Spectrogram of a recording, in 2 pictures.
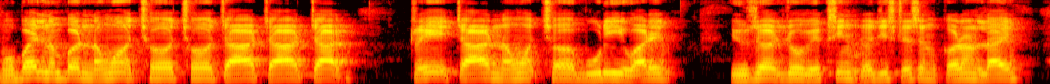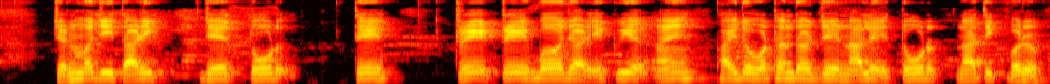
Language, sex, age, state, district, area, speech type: Sindhi, male, 30-45, Gujarat, Junagadh, rural, read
